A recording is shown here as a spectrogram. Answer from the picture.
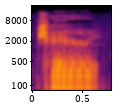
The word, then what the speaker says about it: chairs: Trois, c'est three, et chaise, c'est chairs. N'oubliez pas d'ajouter cet S qui se prononce comme Z ou Z.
